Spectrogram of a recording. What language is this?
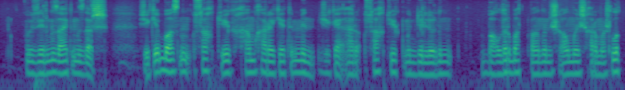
Kazakh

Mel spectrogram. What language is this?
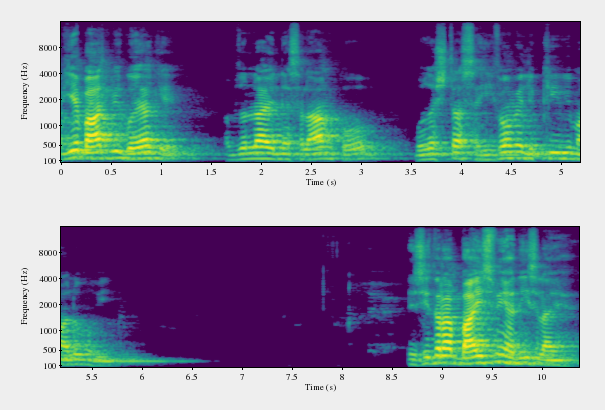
Urdu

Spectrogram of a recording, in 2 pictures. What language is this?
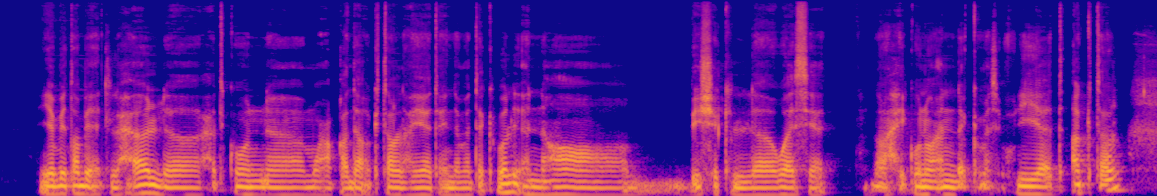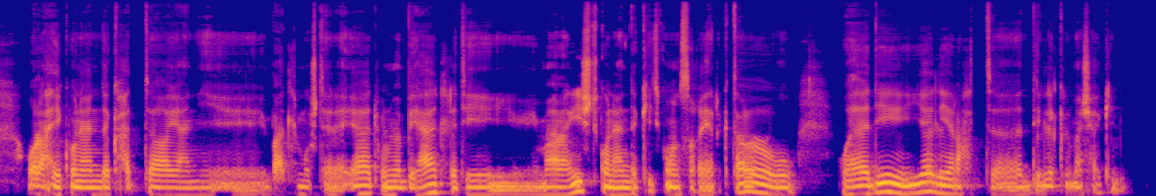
Algerian Saharan Arabic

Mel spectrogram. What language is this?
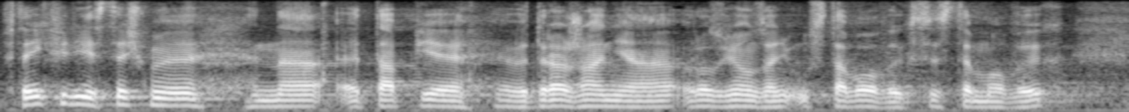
Polish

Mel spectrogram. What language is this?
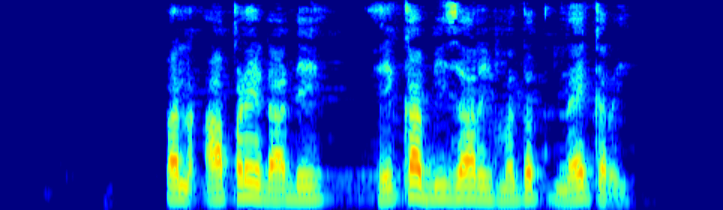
Parkari Koli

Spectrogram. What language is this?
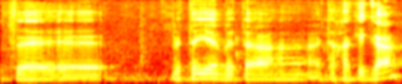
Hebrew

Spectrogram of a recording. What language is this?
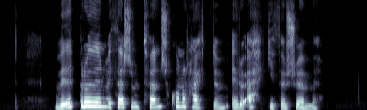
Icelandic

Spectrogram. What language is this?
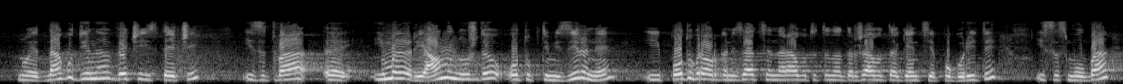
Bulgarian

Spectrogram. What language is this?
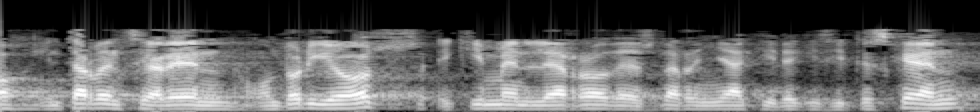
Basque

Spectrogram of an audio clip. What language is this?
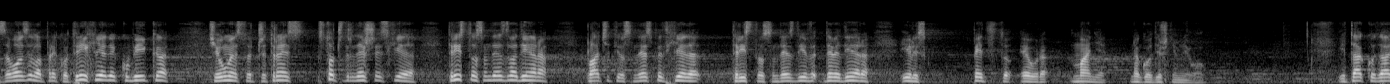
Serbian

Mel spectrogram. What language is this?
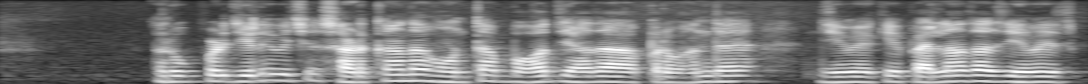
Punjabi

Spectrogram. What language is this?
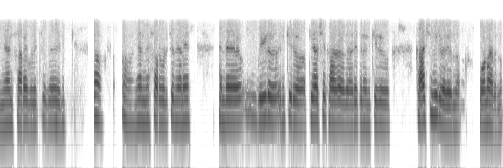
Malayalam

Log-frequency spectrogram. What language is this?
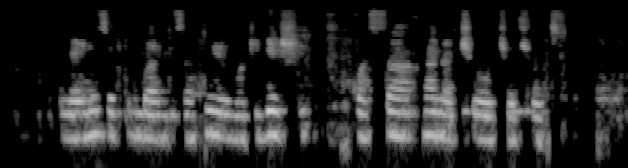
Swahili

